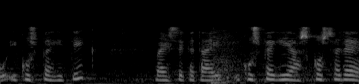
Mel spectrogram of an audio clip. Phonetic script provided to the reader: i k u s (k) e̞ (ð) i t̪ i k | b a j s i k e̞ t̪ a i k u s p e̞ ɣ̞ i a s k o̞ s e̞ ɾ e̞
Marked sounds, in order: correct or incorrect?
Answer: incorrect: p, incorrect: ɣ

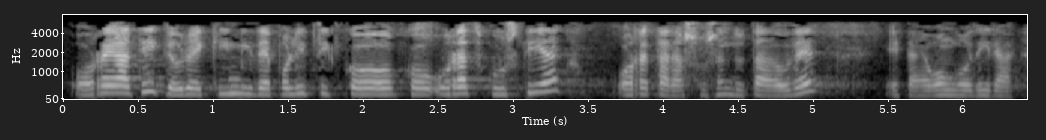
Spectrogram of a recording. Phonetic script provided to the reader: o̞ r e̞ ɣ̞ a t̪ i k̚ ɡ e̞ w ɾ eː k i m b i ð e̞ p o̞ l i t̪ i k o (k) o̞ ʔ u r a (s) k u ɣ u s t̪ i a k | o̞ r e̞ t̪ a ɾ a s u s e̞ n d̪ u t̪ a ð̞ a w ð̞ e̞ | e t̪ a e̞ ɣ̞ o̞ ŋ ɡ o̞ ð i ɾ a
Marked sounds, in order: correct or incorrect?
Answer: correct, incorrect: t͡s

